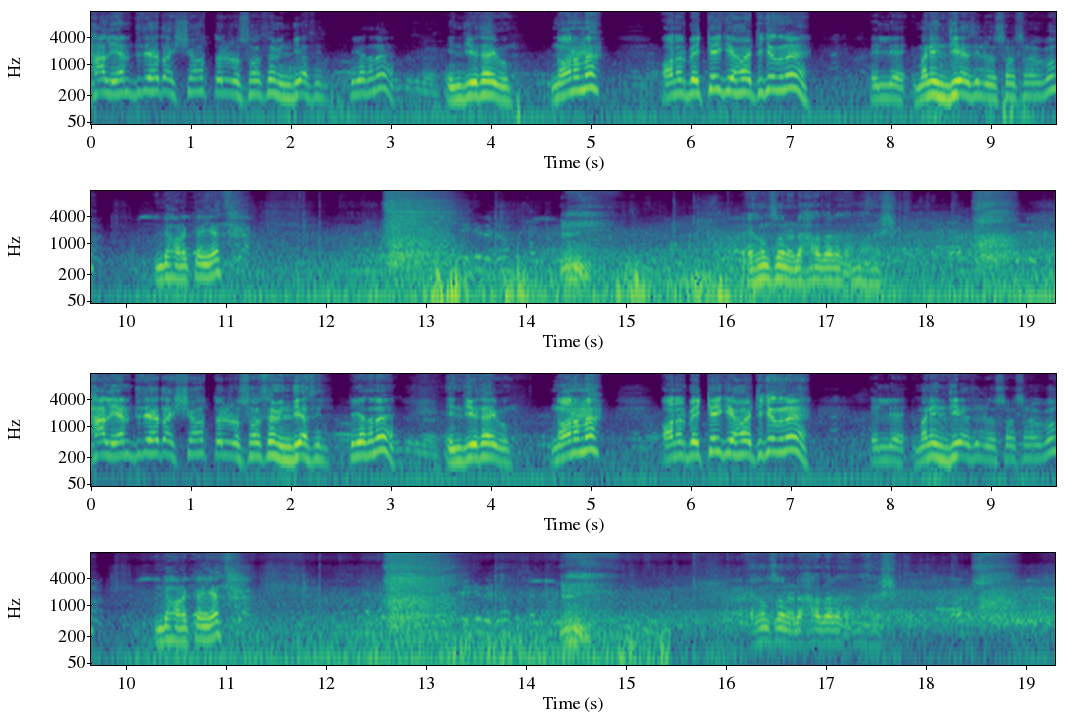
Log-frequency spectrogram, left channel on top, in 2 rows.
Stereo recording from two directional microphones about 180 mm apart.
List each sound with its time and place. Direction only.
0.0 s speech: 30° left (ahead or behind)
1.6 s speech: centre (ahead or behind)
2.0 s a man's voice: 15° right (ahead or behind)
3.5 s speech: 20° left (ahead or behind)
3.9 s a man's voice: 40° left (ahead or behind)
7.8 s a man's voice: 55° left (ahead or behind)
10.3 s a man's voice: 30° left (ahead or behind)
12.5 s snort: 40° left (ahead or behind)
14.3 s speech: 20° left (ahead or behind)
16.2 s a man's voice: 40° left (ahead or behind)
18.4 s a sound: 45° left (ahead or behind)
